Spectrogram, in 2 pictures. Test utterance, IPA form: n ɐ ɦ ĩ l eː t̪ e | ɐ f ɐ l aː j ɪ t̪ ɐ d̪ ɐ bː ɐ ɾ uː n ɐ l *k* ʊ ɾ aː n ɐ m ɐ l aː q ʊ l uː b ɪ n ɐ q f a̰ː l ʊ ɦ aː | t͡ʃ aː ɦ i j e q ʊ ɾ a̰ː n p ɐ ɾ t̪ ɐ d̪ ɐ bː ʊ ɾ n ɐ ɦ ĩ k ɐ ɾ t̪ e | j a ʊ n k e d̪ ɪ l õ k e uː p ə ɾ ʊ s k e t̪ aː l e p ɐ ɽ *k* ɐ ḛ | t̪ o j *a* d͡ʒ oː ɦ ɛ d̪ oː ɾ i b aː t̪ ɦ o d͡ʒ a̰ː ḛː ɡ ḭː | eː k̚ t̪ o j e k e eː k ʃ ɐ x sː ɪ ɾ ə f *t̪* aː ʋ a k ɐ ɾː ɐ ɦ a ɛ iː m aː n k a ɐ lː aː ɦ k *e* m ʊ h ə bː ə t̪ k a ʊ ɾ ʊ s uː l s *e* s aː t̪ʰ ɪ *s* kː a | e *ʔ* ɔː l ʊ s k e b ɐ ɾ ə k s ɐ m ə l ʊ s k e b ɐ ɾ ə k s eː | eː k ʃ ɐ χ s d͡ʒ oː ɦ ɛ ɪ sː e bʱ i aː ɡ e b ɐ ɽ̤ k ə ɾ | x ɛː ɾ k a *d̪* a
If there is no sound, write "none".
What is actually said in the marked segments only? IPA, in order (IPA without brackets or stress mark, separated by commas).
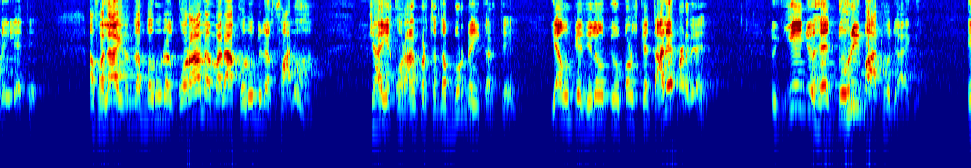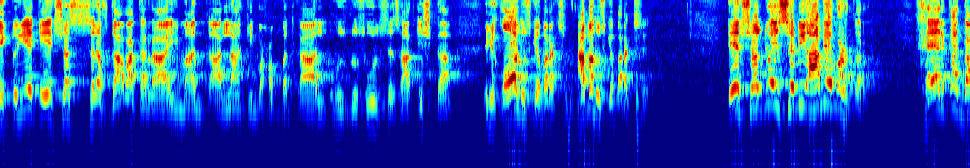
q, ɡ, e, d̪, i, e, ʃ, q, d̪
